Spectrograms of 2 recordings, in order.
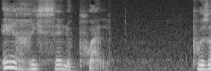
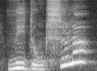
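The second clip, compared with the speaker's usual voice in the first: a lightly voiced husband, loud and eager; husband, greedy; 4 semitones higher, 9 dB louder than usual. A narrator's reading. Husband rummaging the drawers, eager and loud. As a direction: toss her the nightgown with a leer. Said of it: "dit-il en jetant une chemise".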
